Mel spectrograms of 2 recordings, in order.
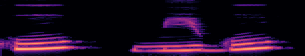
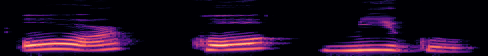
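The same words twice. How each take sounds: First: Comigo with the first O as U, umigu; reduced first vowel. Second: Comigo with a clear O at the start, komigu; full O vowel. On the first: Teacher contrasting the two ways of saying Comigo, reduced. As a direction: say Comigo starting with U. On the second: Teacher contrasting the two ways of saying comigo, full O. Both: Shown as a demonstration. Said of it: "can be pronounced as the vowel U".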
